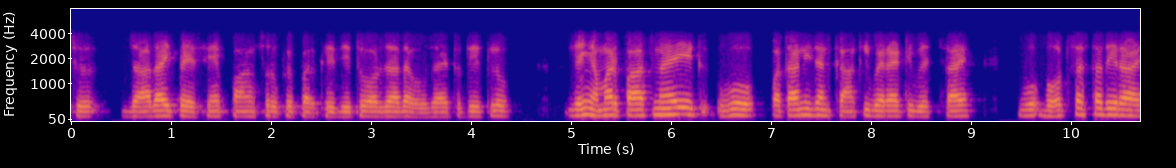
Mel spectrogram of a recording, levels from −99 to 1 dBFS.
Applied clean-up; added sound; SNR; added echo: none; none; none; none.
